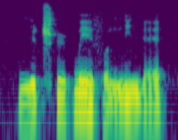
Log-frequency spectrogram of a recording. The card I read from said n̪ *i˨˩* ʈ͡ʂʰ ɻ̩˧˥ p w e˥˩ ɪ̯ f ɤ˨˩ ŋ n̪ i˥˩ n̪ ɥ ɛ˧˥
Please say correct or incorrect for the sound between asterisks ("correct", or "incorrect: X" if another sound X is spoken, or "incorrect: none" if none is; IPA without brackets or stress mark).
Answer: correct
